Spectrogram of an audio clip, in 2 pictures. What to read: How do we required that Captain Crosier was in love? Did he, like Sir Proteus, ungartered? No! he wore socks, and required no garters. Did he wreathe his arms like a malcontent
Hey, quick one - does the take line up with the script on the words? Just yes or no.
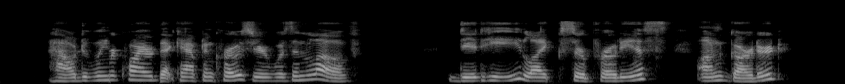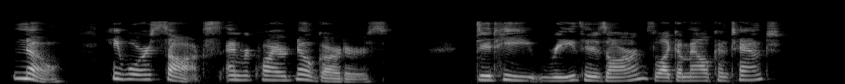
yes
